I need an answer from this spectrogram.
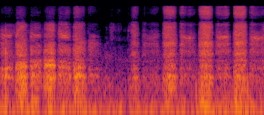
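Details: Panting dog after laser-pointer play, quick breathy huffs in an even pulse, strongest at the start and end of the short stretch.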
